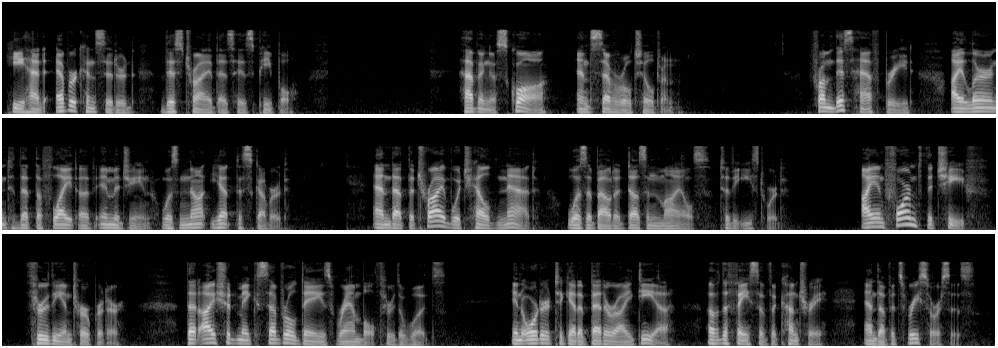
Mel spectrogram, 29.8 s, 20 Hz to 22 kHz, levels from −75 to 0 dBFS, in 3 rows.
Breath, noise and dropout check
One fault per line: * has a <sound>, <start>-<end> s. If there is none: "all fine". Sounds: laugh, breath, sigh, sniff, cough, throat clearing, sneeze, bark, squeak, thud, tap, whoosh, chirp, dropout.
all fine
